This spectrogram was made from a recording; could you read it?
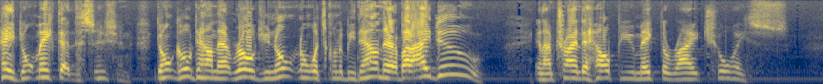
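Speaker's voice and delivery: still small voice, urging. Preaching about hearing God's warning, voicing God: God's still small voice. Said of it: "He uses the still small voice".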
